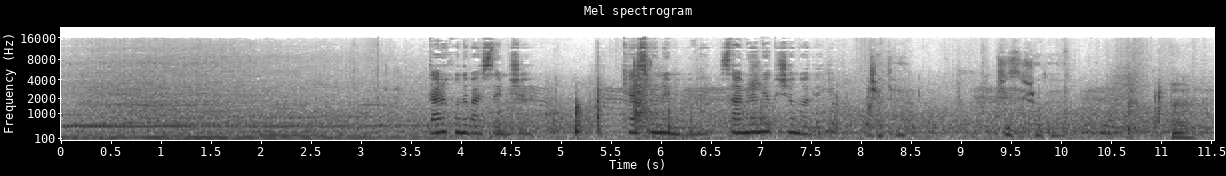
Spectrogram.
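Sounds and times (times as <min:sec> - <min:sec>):
car engine humming while driving into a house courtyard: 0:00.0 - 0:06.8
speech: 0:03.7 - 0:04.9, 0:05.6 - 0:08.6, 0:09.4 - 0:11.2.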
